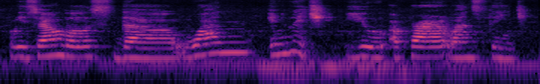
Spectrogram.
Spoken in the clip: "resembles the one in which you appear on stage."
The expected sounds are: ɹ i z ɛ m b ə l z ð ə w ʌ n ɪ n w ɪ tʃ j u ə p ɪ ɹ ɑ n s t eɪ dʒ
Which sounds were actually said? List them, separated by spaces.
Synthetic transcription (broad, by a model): ɹ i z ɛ m b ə l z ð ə w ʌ n ɪ n w ɪ tʃ j u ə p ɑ w ɑ n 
